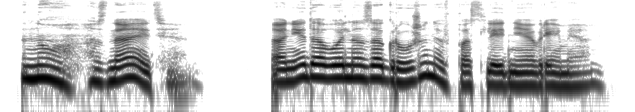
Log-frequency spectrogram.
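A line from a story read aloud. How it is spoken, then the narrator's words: Tired. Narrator (Russian): устало ответил спецэксперт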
